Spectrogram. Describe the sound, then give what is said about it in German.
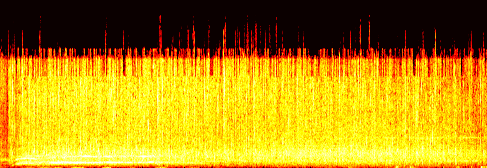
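Applause from a stage-event audience welcoming an artist: dense, steady clapping that fills the whole clip, loudest in the first couple of seconds and then holding at a strong, even level. “Und jetzt noch einen letzten großen Applaus für einen Künstler, der auf die Bühne kommt.”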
